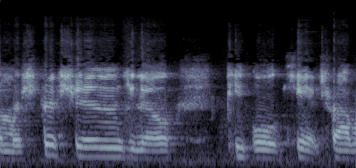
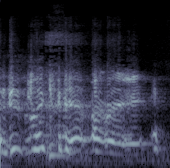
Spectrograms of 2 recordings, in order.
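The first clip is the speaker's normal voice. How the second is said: much higher, spoken through a laugh; 10 semitones higher than usual. Real, not acted. Remembering looking at her ring that night, laughing. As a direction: giggle the words out.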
